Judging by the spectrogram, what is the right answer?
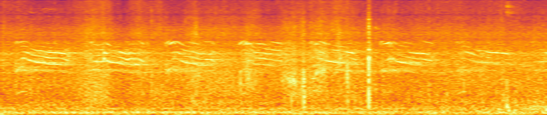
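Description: Electronic predator caller playing a prey distress call: short, high-pitched squeals that fall in pitch, repeating several times a second. Two sharp clicks sound about three seconds in.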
